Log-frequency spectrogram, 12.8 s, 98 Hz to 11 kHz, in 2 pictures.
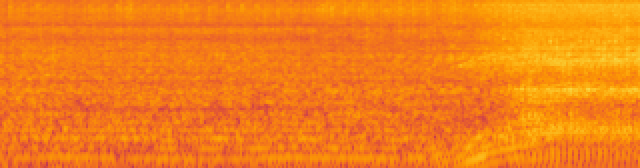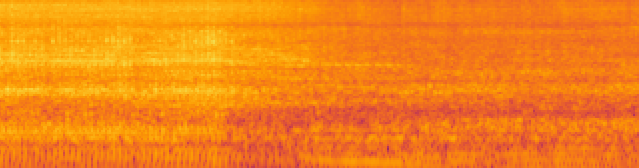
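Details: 1992 Mitsubishi 3000GT VR4, loud noise from engine bay; steady idle, then a droning whine climbing in pitch with revs and fading back; source unknown, louder as revs rise.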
